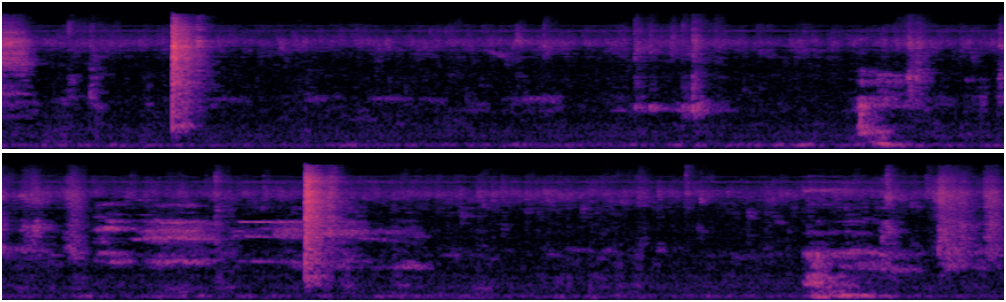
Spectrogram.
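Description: Eggs cracked against the rim of a pan: two sharp cracks, about a second in and again after six and a half seconds, with faint calls in the background.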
